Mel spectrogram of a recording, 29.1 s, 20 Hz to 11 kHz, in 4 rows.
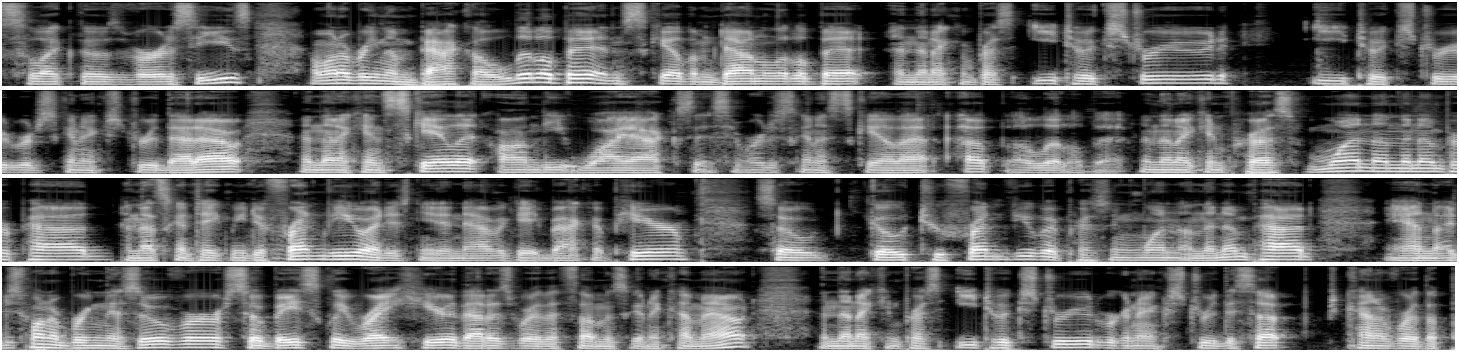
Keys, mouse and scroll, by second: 0.0 r, 0.6 b, 0.6 s, 1.1 g, 2.4 s, 2.9 g, 4.8 r, 8.0 r, 9.0 s, 11.4 g, 11.5 s, 11.9 g, 13.8 KP_1, 15.1-16.2 shift+middle drag, 16.2-16.6 scroll up 3, 16.6 shift+middle click, 17.4-18.7 scroll up 2, 18.7-21.5 shift+middle drag, 21.5 r, 21.9 g, 24.7 g, 26.2 e, 27.4 r, 27.7 g, 28.4 r, 28.6 g.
